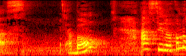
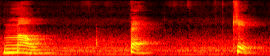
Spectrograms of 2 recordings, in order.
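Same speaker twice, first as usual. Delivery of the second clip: "Mão", "Pé", "Que" said lower, each alone between pauses; one sound each; 4 semitones lower, 4 dB quieter, much slower than usual. Shown as a demonstration. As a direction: give "Mão", "Pé", "Que" as single separate sounds. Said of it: "Quantas vezes eu abro a boquinha". ("Mão", "Pé", "Que" num som só, bem separados)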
